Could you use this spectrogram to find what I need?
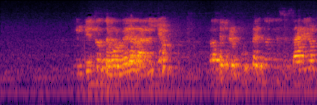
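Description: A man speaks loudly and clearly in an echoing hall.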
